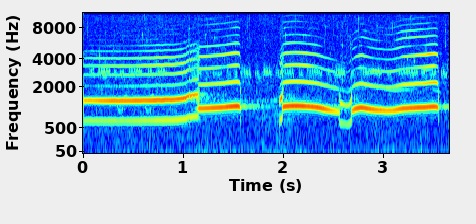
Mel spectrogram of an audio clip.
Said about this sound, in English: You hear the yodeling of yellow-billed loons and tremolo calls of the loons on the nearby icy lake.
